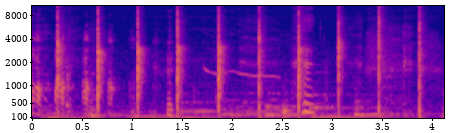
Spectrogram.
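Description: Rhythmic hand clapping, about five sharp claps a second, with people laughing underneath.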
